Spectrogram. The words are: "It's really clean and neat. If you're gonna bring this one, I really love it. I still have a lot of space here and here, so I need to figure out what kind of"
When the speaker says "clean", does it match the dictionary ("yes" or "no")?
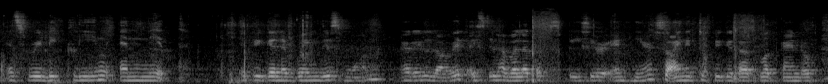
yes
